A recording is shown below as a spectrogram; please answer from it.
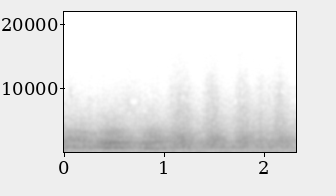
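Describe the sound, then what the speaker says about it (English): A pro wrestling arena crowd chants in unison, a broad, roaring wash of many voices that swells and holds steady, heard from within the audience. "The crowd finally realizing what kind of match they're watching. They're chanting tag team wrestling."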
